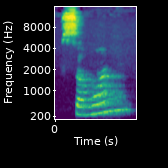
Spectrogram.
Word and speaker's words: someone: When you are pronouncing these two words, make sure you don't say the E. "Someone" ends at /n/.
